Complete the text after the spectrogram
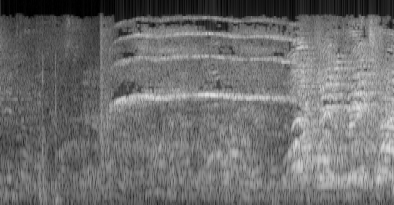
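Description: A scoreboard buzzer sounds a long steady blare.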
